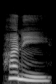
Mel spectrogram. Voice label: "honey", voice spelling

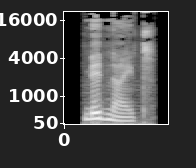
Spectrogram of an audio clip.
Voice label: "midnight", voice, spelling

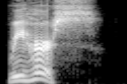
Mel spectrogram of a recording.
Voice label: "rehearse", spelling voice

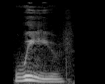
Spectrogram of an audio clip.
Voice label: "weave", spelling

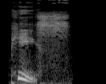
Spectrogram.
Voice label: "piece", voice, English

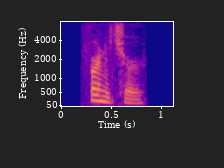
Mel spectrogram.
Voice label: "furniture", voice, English

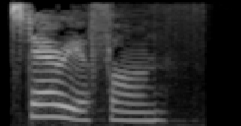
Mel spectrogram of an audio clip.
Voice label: "stereophone", English

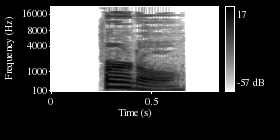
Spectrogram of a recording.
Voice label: "fertile", spelling

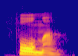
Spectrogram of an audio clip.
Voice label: "former", English voice, spelling

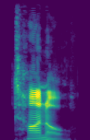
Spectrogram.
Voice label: "tunnel", spelling

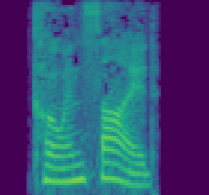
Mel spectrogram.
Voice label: "coincide", spelling

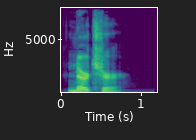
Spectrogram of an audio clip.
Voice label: "nurture", voice, spelling

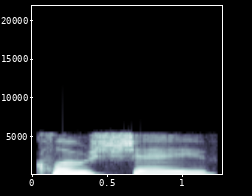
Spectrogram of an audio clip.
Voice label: "close shave", English

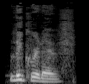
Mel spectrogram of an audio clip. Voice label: "lucrative", spelling

